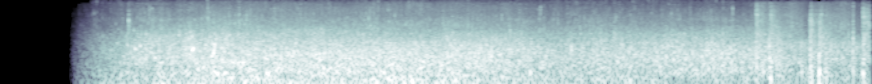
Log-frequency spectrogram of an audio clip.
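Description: Gentle waves lap on a shore.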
